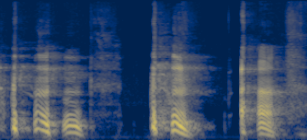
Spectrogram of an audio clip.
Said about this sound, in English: I'm going to cough. Pardon me.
